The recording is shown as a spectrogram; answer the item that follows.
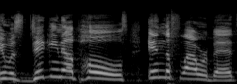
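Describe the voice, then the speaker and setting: A man speaks in a raised, projected voice with an animated tone, his pitch extremely high and his tone bright and sharp. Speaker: pastor. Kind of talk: sermon. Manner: fast.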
